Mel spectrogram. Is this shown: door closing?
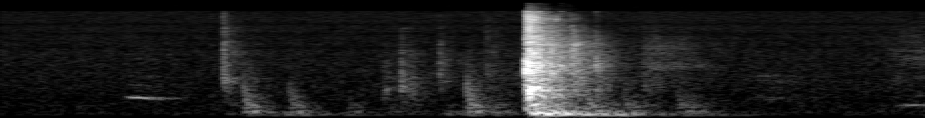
yes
